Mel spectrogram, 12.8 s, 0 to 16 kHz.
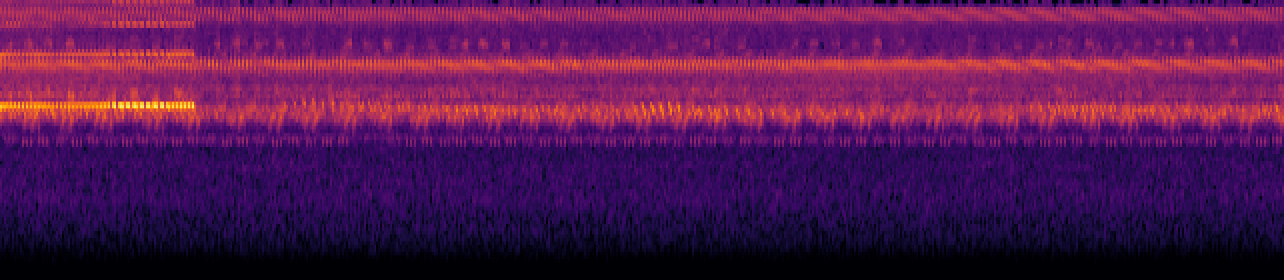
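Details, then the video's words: Crickets, including bell crickets, recorded in Narita, Chiba, Japan with a TASCAM Portacapture X8. A loud, clear ringing note opens for two seconds, then a fainter, continuous high-pitched chorus of rapid pulsed chirps follows. "スズムシとコオロギの鳴き声 - Chirping of crickets"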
